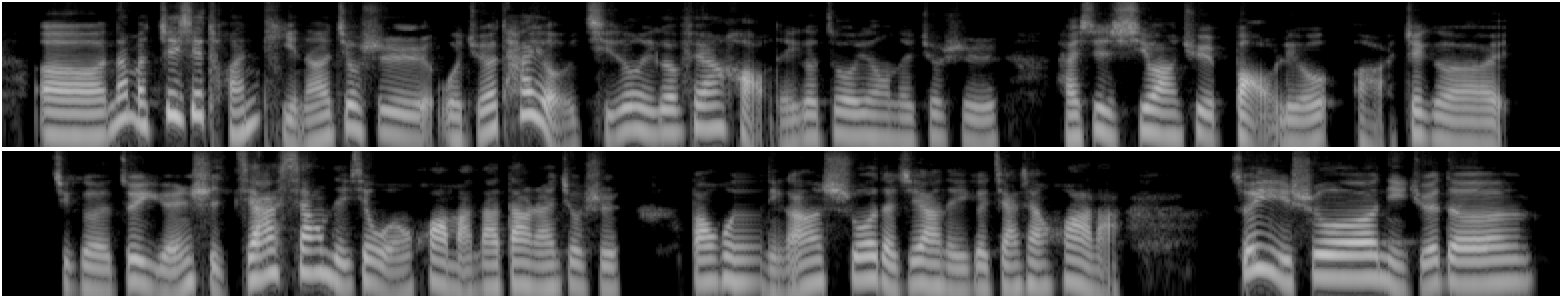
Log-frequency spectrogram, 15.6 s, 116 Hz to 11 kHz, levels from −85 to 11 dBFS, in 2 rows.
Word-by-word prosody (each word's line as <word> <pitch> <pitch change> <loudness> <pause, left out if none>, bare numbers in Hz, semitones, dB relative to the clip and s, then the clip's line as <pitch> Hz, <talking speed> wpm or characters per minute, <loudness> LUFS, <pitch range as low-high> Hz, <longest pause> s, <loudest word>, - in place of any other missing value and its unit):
呃， 170 -1 +4
那 285 - +2
么 235 - +2
这 315 +8 +3
些 325 - +3
团 225 - -3
体 145 - -7
呢， 140 +4 -2
就 215 +6 0
是 180 -5 -2
我 155 - -3
觉 160 +5 -6
得 205 - +2
它 330 - +3
有 260 - +2
其 150 +5 -5
中 205 +1 0
一 - - -4
个 190 0 0
非 205 - -3
常 215 0 +1
好 - - 0
的 130 - -9
一 - - -6
个 165 +2 -3
作 170 +1 -2
用 165 -1 -5
呢， 145 -1 -9
就 165 +3 -9
是 145 -2 -8 0.2
还 160 - -2
是 190 +3 -1
希 185 +5 +1
望 175 -3 +2
去 170 +1 -2
保 - - +2
留， 140 +7 -3
啊， 130 -3 -11
这 175 +2 -2
个 135 -4 -2 0.5
这 - - -6
个 145 -3 -3
最 175 +6 +1
原 135 +3 -2
始 145 -6 -1
家 205 - +4
乡 245 0 +2
的 195 - 0
一 - - -4
些 175 - -1
文 135 -5 -3
化 175 +2 +3
嘛。 155 - -1
那 155 0 0
当 170 +1 +2
然 155 0 -2
就 165 0 -4
是 150 -1 -6 0.3
包 185 +1 +2
括 200 -1 0
你 135 - -8
刚 - - +2
刚 175 - +1
说 200 +2 +2
的 170 -5 0
这 160 - -4
样 165 -2 +3
的 145 - -4
一 - - -4
个 150 +1 -4
家 155 +1 -3
乡 160 -2 -1
话 180 0 +2
了， - - -7 0.5
所 255 - +1
以 255 -9 +2
说， 210 +2 +6
你 175 -6 -2
觉 160 +4 -1
得 180 0 +2
170 Hz, 310 characters per minute, -24 LUFS, 150-190 Hz, 0.5 s, 说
